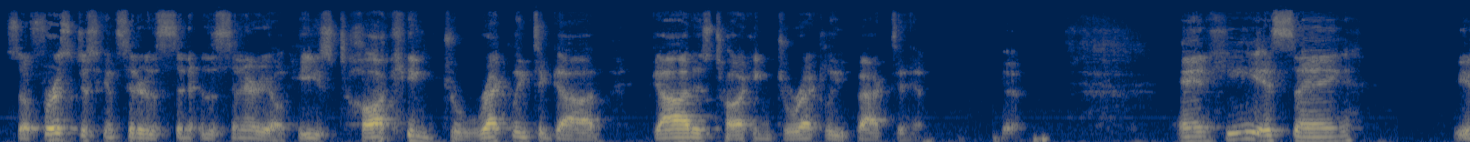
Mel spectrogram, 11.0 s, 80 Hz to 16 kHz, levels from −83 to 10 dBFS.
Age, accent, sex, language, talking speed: 50-69, American, male, English, 135 wpm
